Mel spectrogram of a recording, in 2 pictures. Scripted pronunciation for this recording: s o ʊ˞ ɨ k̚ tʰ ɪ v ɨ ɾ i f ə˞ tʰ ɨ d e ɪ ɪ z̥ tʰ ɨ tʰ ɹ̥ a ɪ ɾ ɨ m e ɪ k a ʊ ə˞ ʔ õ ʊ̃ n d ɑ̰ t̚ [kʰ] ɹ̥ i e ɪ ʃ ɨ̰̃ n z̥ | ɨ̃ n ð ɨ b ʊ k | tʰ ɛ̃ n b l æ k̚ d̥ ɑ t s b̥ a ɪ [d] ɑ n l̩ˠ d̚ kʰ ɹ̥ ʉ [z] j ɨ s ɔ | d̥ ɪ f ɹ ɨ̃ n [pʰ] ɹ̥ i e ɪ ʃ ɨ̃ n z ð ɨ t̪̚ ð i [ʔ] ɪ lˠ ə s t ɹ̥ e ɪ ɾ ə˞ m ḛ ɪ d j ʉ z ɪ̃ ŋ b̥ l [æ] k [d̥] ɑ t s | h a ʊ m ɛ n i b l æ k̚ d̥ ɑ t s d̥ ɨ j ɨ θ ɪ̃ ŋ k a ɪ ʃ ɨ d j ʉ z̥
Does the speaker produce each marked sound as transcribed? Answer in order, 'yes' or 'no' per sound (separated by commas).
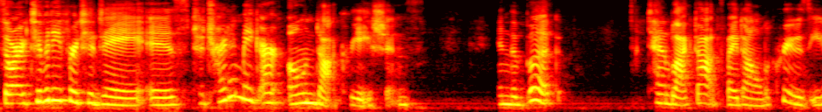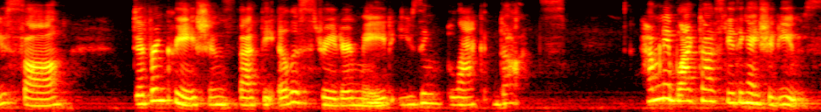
yes, yes, yes, no, yes, yes, yes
